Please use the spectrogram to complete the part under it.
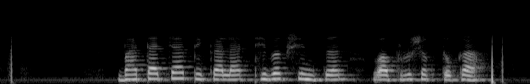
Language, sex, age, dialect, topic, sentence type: Marathi, female, 18-24, Standard Marathi, agriculture, question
